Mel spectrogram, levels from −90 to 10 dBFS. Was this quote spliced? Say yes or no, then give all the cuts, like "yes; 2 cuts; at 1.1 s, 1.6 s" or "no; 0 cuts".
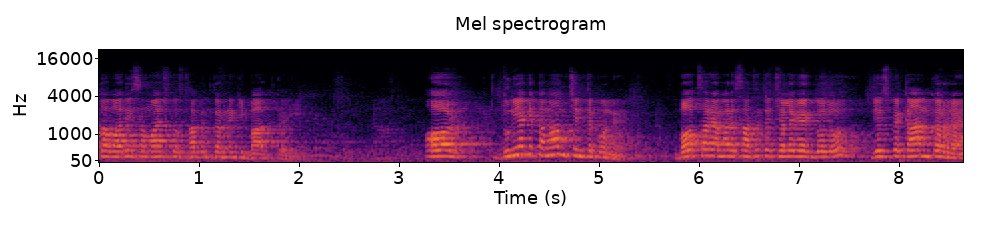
no; 0 cuts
